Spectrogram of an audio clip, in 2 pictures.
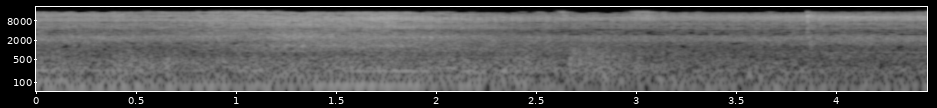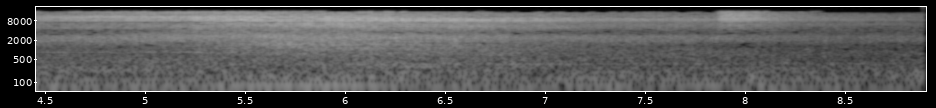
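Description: Heavy vehicle engine running with a steady low rumble, loudest in the first couple of seconds, among road-traffic noise.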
